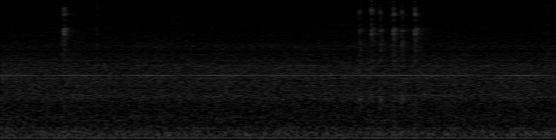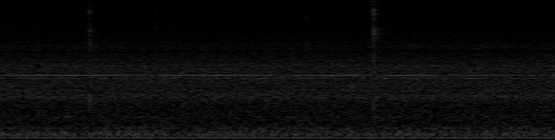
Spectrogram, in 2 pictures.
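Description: A few faint clicks of a computer mouse and keyboard: one about half a second in, a quick cluster near three seconds and another near seven seconds. Under them runs a steady low hiss with a thin high whine.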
